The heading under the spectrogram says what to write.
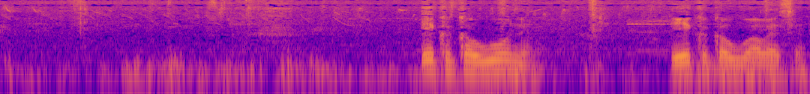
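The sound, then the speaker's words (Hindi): A single crow caws loudly twice, two harsh, drawn-out calls a second or so apart, after a stretch of low background murmur. “कौआ एक ही है, तो उस एक कौए ने मतलब आसमान में ऐसा तहलका मचा के रखा हुआ है कि मानो मतलब कुछ हो गया उसको, अब ना कुछ हो गया, कुछ ऐसा देख लिया है,”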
